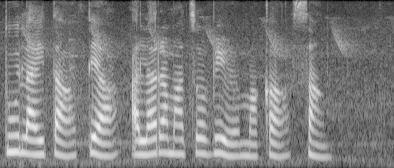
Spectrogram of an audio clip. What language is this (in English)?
Konkani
